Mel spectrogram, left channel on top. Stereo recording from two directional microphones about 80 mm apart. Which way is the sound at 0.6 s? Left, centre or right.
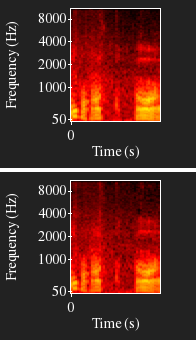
Left.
